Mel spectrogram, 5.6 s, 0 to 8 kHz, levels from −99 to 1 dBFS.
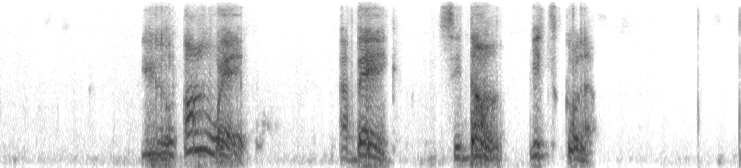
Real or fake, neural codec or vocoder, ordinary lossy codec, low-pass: fake; codec, 16 kHz, 4 kbps, X-Codec, HuBERT features, trained on general audio; Opus, 32 kbps; 7.2 kHz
